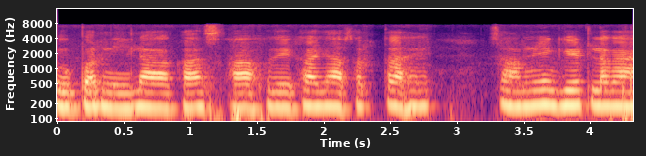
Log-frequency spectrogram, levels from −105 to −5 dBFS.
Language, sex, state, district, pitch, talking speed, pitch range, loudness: Hindi, male, Chhattisgarh, Bastar, 175 Hz, 180 wpm, 170-180 Hz, -15 LUFS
